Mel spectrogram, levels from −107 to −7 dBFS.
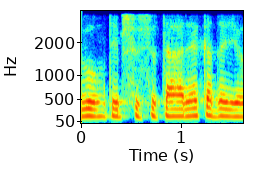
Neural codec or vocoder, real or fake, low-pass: none; real; 3.6 kHz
